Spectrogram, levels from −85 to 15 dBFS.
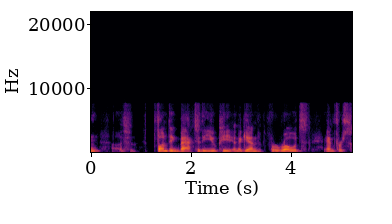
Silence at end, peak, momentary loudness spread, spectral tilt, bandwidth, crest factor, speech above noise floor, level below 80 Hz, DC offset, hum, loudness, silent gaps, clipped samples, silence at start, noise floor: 0 s; -2 dBFS; 21 LU; -5 dB/octave; 8 kHz; 22 dB; 20 dB; -60 dBFS; under 0.1%; none; -24 LUFS; none; under 0.1%; 0 s; -45 dBFS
